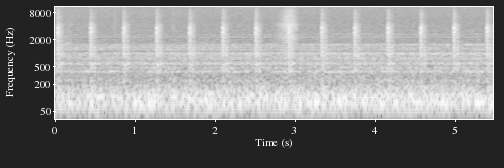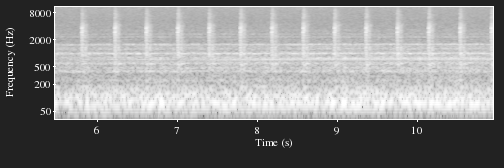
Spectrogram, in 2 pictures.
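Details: Portable diesel heater starting up at about 45°F outside, heating a Clam X-500 ice tent: low fan rumble with crisp fuel pump clicks about twice a second while priming, ticking fading as it gets going; normal running.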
